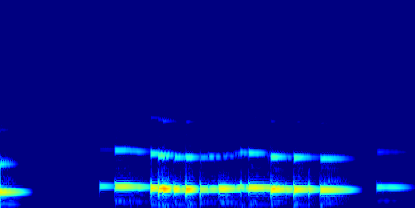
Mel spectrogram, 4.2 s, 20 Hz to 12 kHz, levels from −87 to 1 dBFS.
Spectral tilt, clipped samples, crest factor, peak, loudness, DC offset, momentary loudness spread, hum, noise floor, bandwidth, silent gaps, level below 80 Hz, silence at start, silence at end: -10.5 dB/octave; under 0.1%; 16 dB; -20 dBFS; -37 LUFS; under 0.1%; 13 LU; none; under -90 dBFS; 1.7 kHz; 0.34-0.99 s, 3.63-3.76 s; -80 dBFS; 0 s; 0.15 s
